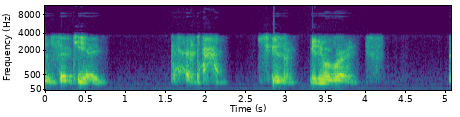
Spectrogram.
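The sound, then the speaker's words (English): Throat clearing and coughing from someone with a mild head cold: several rasping bursts separated by silences, thin and band-limited like a telephone line. “getting over a little head cold, not a very severe one, but I apologize if I have to interrupt with this little coughing every now and then.”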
